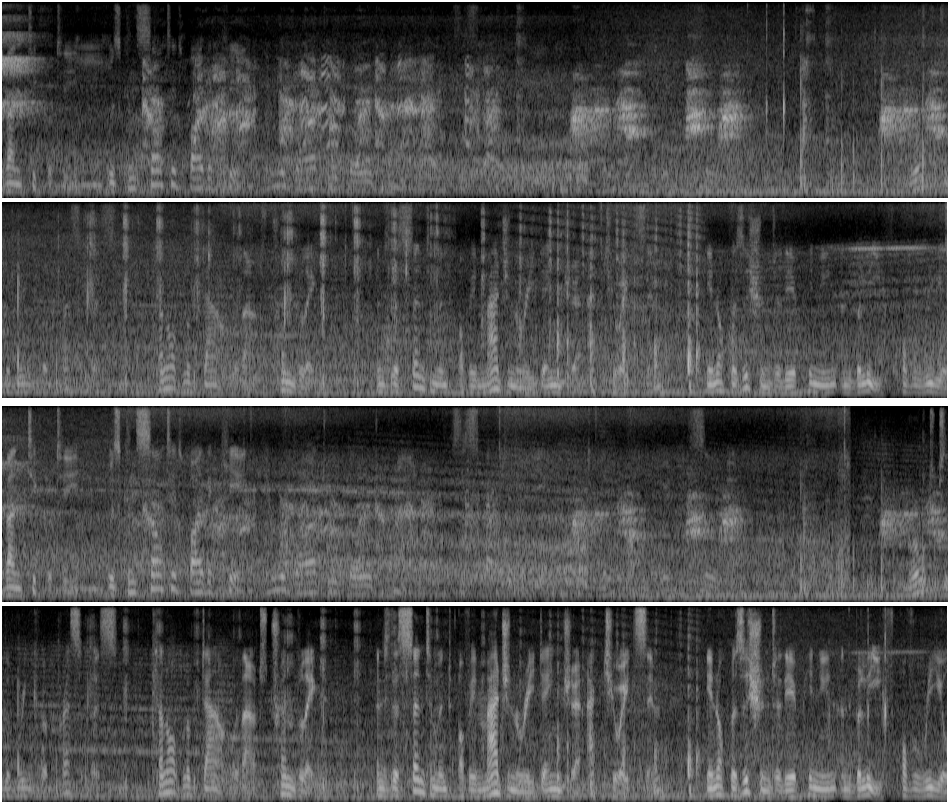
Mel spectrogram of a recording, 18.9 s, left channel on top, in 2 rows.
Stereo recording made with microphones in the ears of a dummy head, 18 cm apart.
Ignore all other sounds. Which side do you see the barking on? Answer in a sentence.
You can hear the barking on the left.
